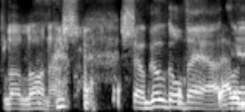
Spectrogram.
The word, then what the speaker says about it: Lolonis: p-h-i-l-l-i-p lalonis l-o-l-o that's lolo ness nis lellones so google that that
